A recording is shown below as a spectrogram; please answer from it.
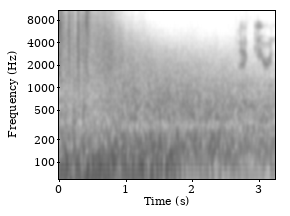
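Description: Naval guns in a video game fire on a ship's superstructure, producing a heavy, loud, continuous booming rumble that barely lets up and holds steady to the end.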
